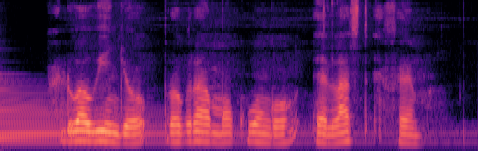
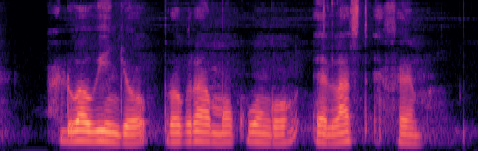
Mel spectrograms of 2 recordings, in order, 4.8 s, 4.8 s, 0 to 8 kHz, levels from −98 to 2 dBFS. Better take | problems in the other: second | background sound (Acoustic guitar); 16 dB below the speech

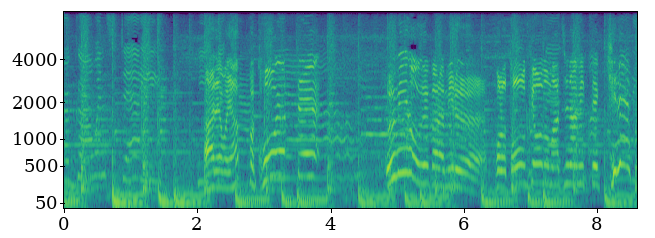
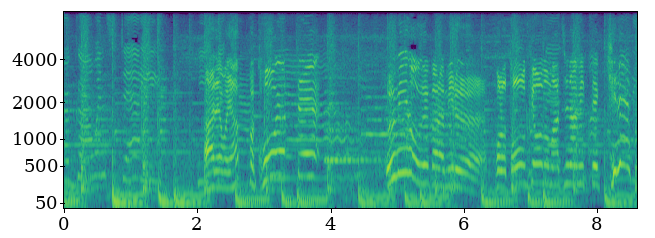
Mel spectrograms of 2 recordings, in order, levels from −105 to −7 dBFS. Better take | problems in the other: first | background sound (Piano); 19 dB below the speech

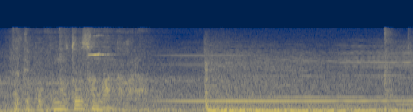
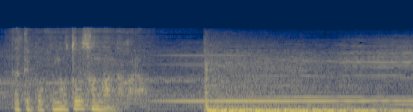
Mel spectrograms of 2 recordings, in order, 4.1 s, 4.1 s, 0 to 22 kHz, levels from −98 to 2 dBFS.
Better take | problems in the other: second | background sound (Slam); 8 dB below the speech

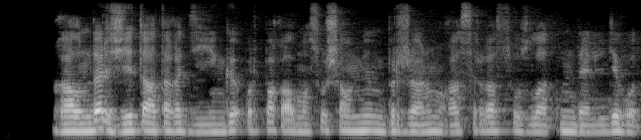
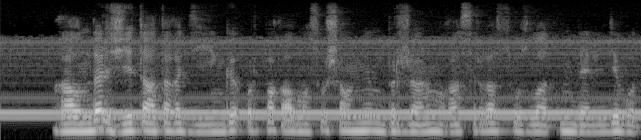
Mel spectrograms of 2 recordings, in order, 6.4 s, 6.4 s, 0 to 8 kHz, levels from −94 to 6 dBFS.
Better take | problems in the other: first | background sound (Telephone); 4 dB below the speech

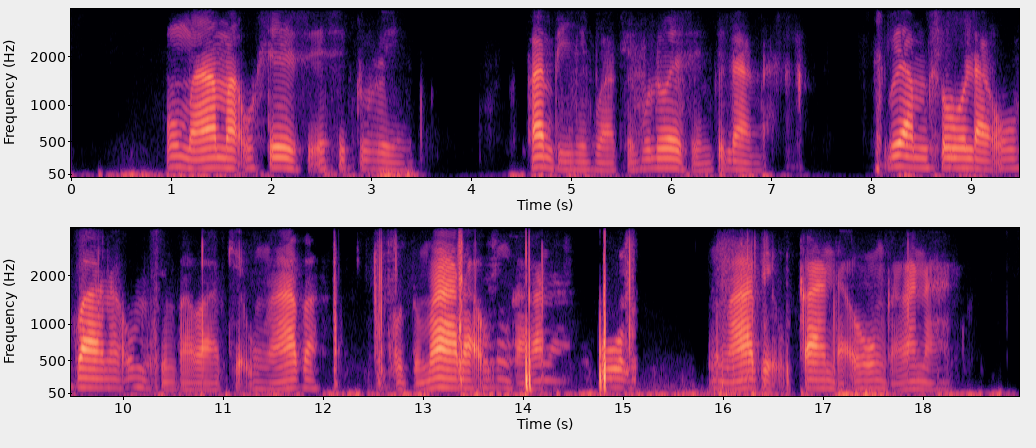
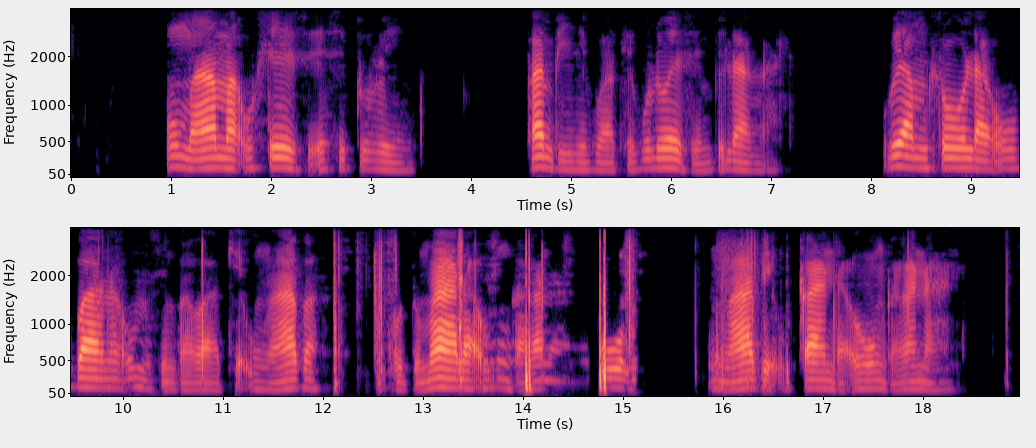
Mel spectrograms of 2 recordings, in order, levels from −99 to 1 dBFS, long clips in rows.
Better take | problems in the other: second | noise reduction (neural mask model Resemble Enhance denoiser)

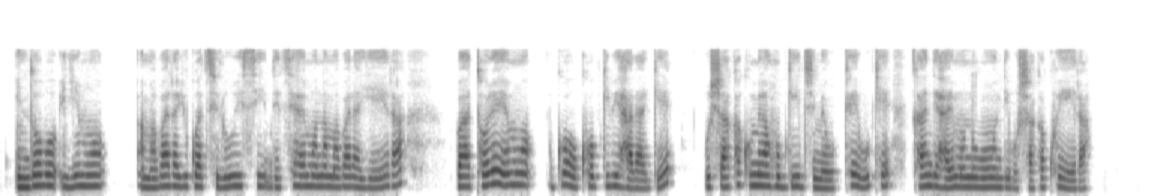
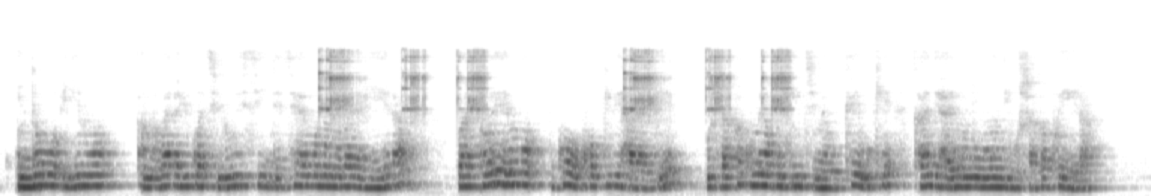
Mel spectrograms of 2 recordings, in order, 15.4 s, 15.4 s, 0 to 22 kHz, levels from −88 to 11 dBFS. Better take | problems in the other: first | background sound (Coin (dropping)); 18 dB below the speech // room echo; dies away in 0.9 s

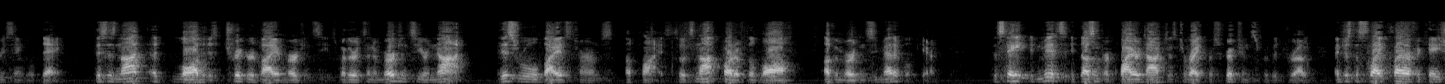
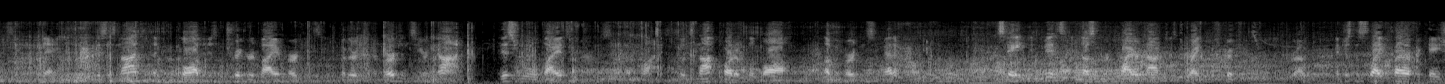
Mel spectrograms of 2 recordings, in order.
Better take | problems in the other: first | background sound (Skateboard); 5 dB below the speech

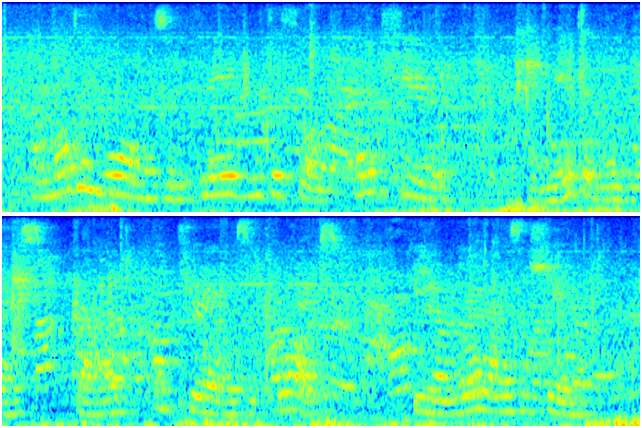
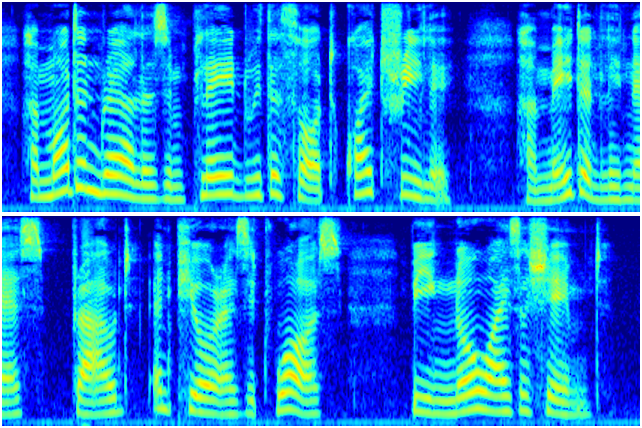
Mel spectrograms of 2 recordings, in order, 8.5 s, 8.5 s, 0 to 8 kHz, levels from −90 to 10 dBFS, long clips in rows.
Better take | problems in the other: second | background sound (Hiss); 1 dB above the speech // room echo; dies away in 0.7 s

